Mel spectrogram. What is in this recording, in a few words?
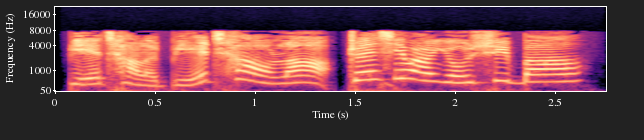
quick chat voice, girl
